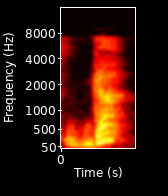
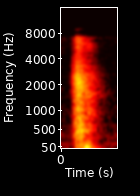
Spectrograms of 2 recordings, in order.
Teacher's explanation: So if I use my voice, it's g. If I don't use my voice, it's k.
